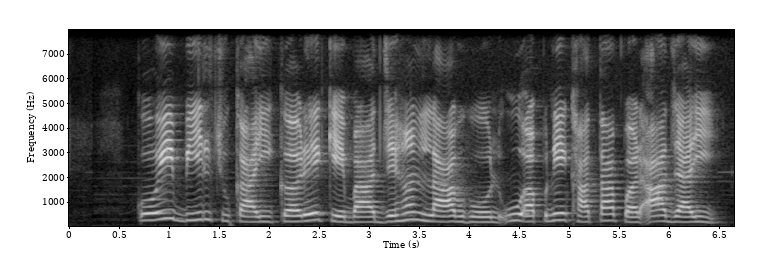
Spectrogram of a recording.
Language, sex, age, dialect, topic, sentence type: Magahi, female, 41-45, Western, banking, question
